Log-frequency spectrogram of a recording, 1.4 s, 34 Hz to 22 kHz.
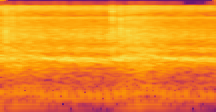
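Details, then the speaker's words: Yamaha NMAX/Aerox 155 scooter, CVT with clean parts: on pull-away a shuddering low pulse runs under the steady drive whine; clutch judder from weak, loose CVT clutch springs. "kelihatan tampilnya getar banget ya tarik set lengket tarik jadi gejalanya seperti itu ya"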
